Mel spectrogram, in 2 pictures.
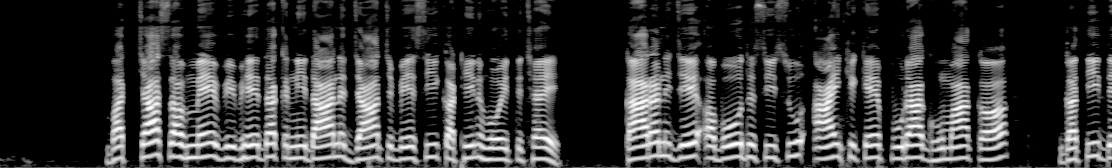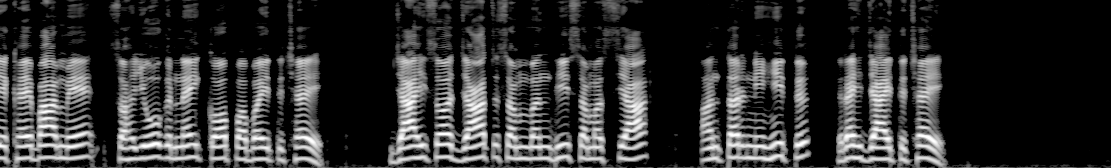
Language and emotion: Maithili, neutral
